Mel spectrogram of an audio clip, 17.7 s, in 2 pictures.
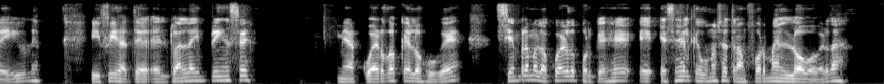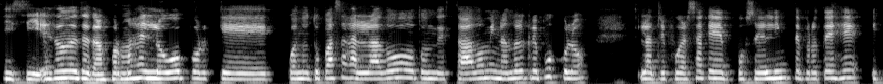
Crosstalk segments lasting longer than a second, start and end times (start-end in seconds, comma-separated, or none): none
